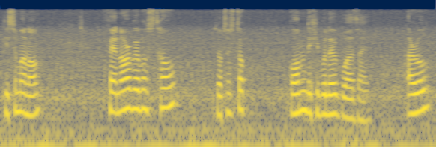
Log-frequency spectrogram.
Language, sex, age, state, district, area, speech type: Assamese, male, 18-30, Assam, Nagaon, rural, spontaneous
